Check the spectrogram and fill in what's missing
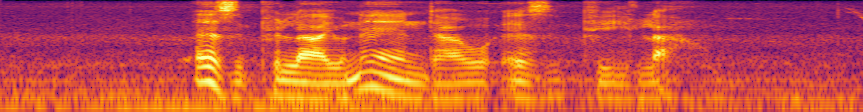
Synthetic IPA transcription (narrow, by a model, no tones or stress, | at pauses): ezipʰilajɔnɛːndʱawɔʔezipʰiːla̰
